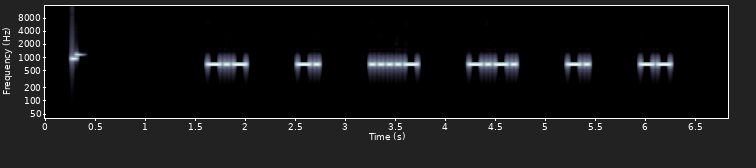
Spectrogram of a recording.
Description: Morse code, heard as a keyed tone, about 27 wpm, spaced as for 13 wpm, 700 Hz. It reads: KN4CNM
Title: USA Call Signs - 6 Characters - 4x Character Spacing - 28wpm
